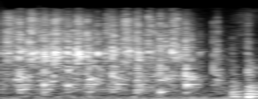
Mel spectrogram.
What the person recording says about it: you should be able to hear that ball and it's got that ball in all of them and it's mixing up the pigment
